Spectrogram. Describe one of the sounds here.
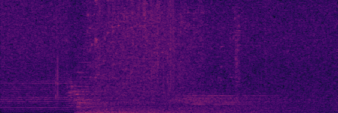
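A bright magical chime swells and rings out.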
